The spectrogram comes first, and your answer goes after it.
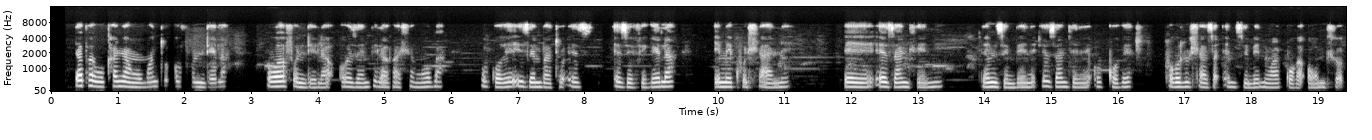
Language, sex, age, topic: North Ndebele, female, 36-49, education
